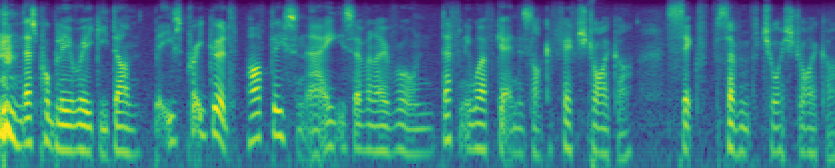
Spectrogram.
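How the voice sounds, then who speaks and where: Fairly quick male speech with hardly any pauses, medium pitch and ordinary pitch variation. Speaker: gaming YouTuber. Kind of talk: gameplay commentary. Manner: fast.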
